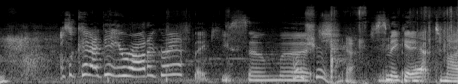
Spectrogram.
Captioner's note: scribbles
